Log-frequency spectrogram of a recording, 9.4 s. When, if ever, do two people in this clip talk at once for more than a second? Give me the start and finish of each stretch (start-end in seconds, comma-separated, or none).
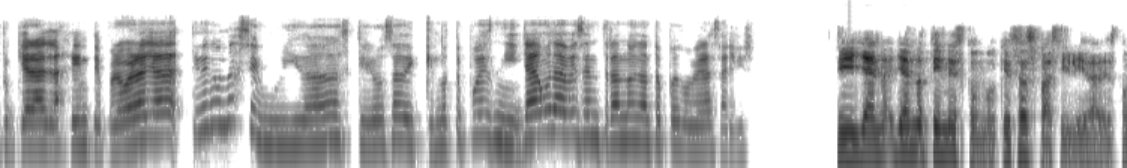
none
